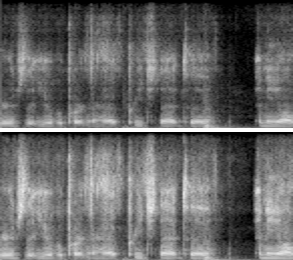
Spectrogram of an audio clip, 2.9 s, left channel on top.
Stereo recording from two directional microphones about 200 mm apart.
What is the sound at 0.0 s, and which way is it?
Speech, 20° right (ahead or behind).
